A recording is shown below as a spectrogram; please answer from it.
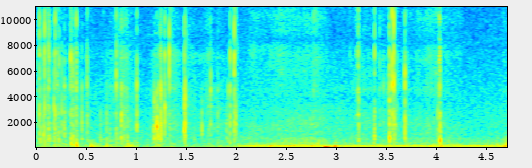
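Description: A thin, clear, empty plastic coin bag is folded into a triangle and crinkled with the fingertips on a fabric couch. It gives a run of sharp, bright crackles and crinkles, with a steady low hum coming in partway through.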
